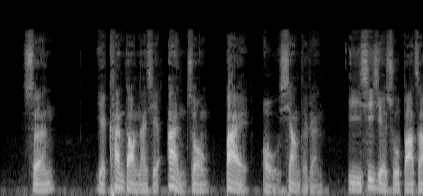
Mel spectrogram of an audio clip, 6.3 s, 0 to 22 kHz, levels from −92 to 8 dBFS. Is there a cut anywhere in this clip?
yes; 2 cuts; at 3.2 s, 4.9 s

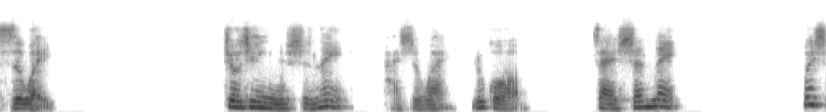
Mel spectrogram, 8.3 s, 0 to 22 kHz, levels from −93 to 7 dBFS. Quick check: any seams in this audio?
yes; 1 cut; at 4.6 s

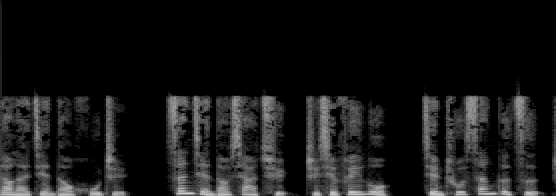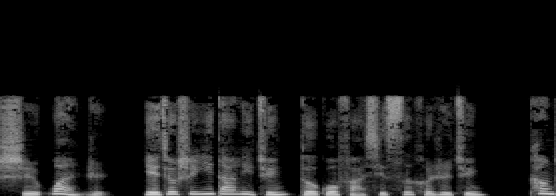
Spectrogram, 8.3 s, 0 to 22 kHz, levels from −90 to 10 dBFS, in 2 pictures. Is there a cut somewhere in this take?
yes; 1 cut; at 5.1 s

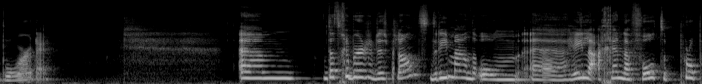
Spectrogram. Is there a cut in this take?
yes; 3 cuts; at 3.9 s, 4.7 s, 5.7 s

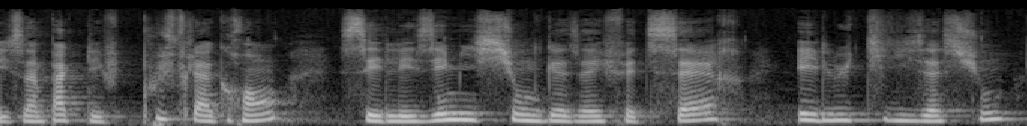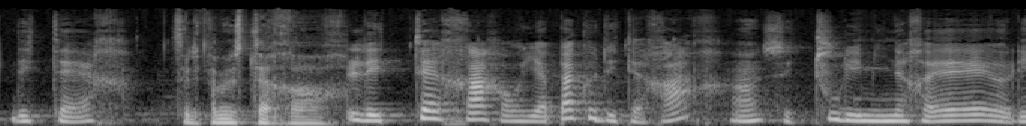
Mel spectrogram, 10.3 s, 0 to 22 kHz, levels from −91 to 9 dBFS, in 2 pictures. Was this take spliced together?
no; 0 cuts

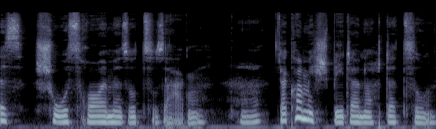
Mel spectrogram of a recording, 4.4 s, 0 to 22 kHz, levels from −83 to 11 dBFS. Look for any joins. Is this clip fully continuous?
no; 1 cut; at 2.7 s

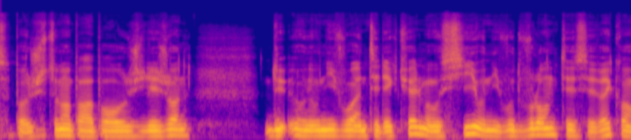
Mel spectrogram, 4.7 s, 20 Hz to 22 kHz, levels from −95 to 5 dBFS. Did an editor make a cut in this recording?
no; 0 cuts

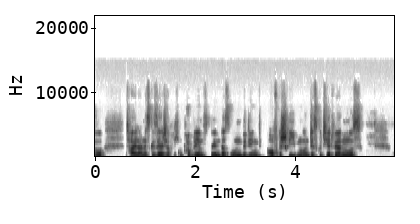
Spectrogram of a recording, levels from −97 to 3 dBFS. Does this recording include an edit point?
yes; 1 cut; at 3.3 s

